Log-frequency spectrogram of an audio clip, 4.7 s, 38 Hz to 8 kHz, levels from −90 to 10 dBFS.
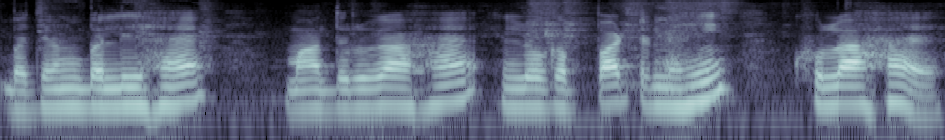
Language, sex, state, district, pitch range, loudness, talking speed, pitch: Hindi, male, Jharkhand, Ranchi, 135-150 Hz, -17 LUFS, 150 wpm, 145 Hz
